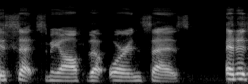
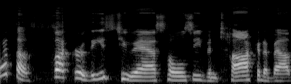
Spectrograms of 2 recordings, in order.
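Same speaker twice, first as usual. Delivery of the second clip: usual speaking voice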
